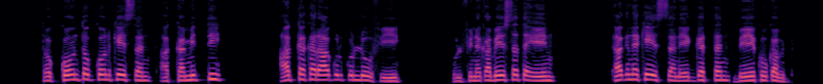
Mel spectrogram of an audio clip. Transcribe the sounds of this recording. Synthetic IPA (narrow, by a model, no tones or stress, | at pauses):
t̪ɔkːo̞ːnt̪ɔkːo̞ːŋke̞ːsːɐnɐkːɐmɪt̪ːɪ | ʔɐkːɐkɐɾaːkʼʊlkʼʊlːuːfɪ | ʔʊlfɪnɐkʼɐbe̞ːsːɐt̪ɐʔe̞ːn | ᶑɐkʼnɐke̞ːsːɐne̞ːɡːɐt̪ːɐnbe̞ːkuːkʼɐbd̪ʊ̥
